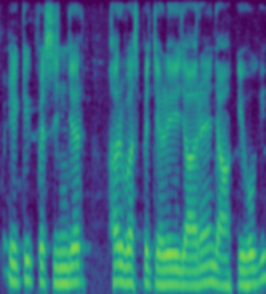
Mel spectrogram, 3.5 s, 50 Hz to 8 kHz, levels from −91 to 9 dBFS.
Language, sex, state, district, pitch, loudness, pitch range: Hindi, male, Bihar, Vaishali, 165 Hz, -14 LUFS, 150-175 Hz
